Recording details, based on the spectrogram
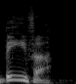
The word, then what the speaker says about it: Belvoir: Beaver Castle, and but it's it's spelt Belvoir, and it's um, it was changed over the years because people couldn't pronounce the French Belvoir, so they, eventually it became to Beaver.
